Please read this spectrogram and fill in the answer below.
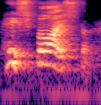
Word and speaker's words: resposta: Então, o pós é a sílaba tônica. O res não é, nem o tá. É o pós.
